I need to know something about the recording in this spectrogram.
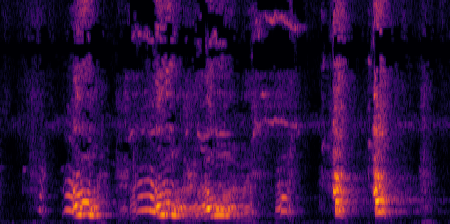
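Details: Redbone Coonhounds treeing a chipmunk in an oak tree; a long, quavering, overlapping howl of several dogs lasts about two seconds, followed by a few short loud barks.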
